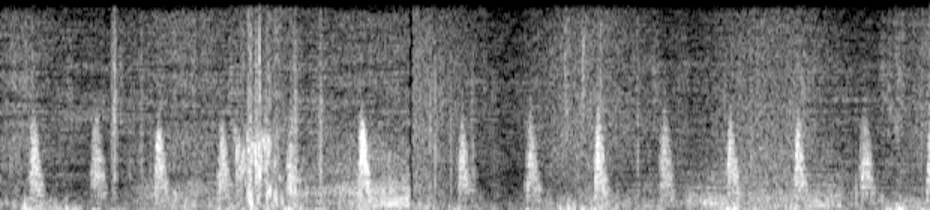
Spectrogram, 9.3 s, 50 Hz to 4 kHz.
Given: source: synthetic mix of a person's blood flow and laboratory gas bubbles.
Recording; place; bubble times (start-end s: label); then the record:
Doppler ultrasound of blood flow; subclavian vein
2.32-3.04 s: bubbles
From the record:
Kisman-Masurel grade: 212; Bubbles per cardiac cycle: several, 3 to 8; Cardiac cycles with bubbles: 1 to 10%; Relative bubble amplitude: moderate (0.250 to 0.450); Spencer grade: 1 (occasional bubble signal discernible with the cardiac motion signal, with majority of cardiac periods free of bubbles); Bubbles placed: anywhere in the cardiac cycle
